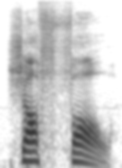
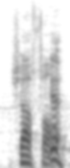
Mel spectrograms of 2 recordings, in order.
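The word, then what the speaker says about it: Schauffele: that clip and then John says he definitely says shaf fall sha fall but but Derek is hearing an e like me it's just not a hard lay but there's an e there where's basically Bas where's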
